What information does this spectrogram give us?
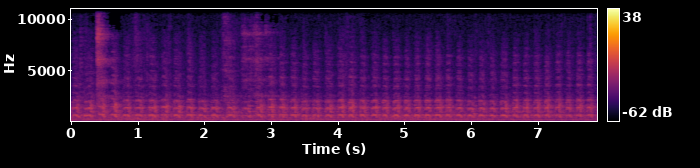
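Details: Red-crowned parakeet pair eating half-ripe willow seeds, giving a continuous run of rapid, nasal pulsed notes about three per second, with a few sharp clicks early on and a constant low hum behind.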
